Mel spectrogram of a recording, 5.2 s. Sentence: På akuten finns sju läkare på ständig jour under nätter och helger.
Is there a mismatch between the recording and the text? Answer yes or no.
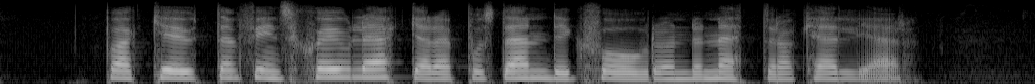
no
